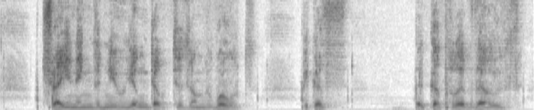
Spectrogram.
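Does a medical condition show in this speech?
Yes: laryngectomy; total laryngectomy for throat cancer, radiation; still has voice after operation.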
